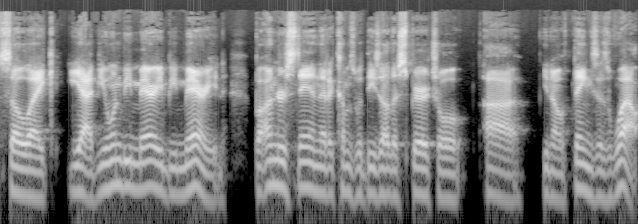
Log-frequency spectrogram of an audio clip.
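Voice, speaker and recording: A man speaks in a normal speaking voice at a medium pitch, keeping a fairly even intonation and a fairly quick pace. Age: 30s. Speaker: activist and musician. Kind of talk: casual chat.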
